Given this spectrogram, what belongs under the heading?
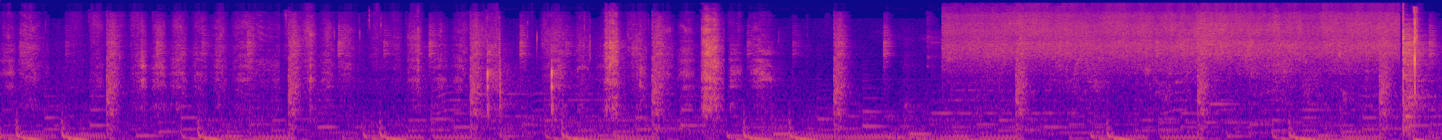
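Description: Bacon fries in a pan with a steady, dense crackling sizzle, close and moderately quiet, with scraping and shifting sounds running throughout.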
